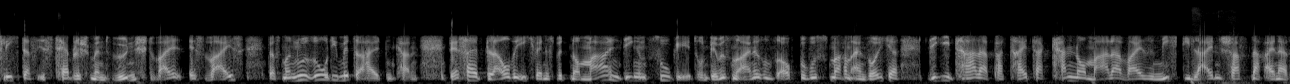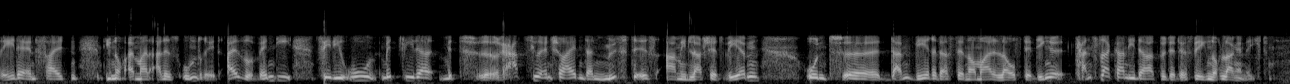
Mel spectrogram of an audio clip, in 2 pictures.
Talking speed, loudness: 185 wpm, -26 LUFS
